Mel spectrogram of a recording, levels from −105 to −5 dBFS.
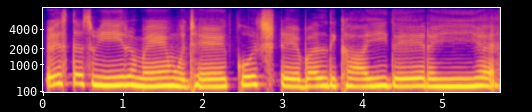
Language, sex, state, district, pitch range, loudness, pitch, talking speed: Hindi, female, Madhya Pradesh, Katni, 225-250 Hz, -9 LUFS, 230 Hz, 105 wpm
